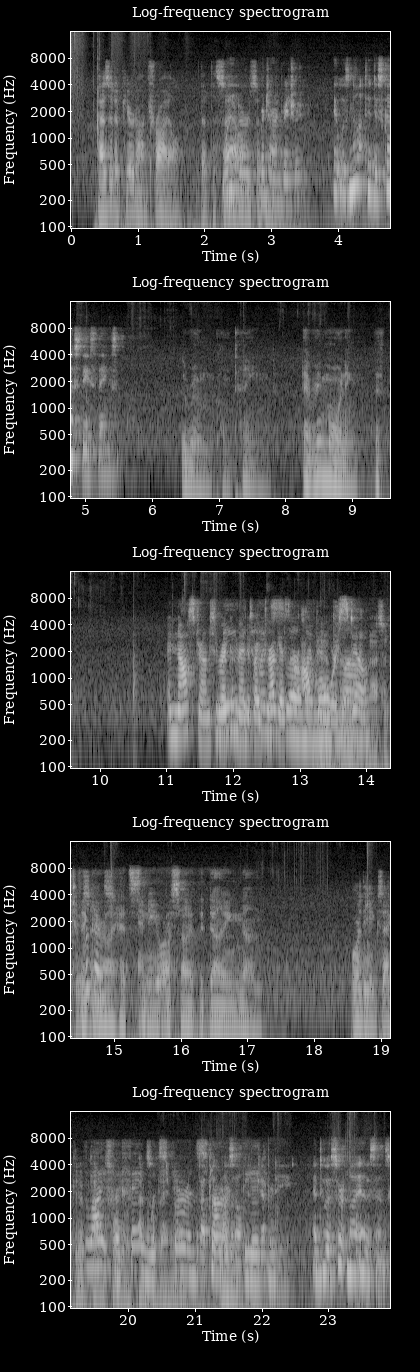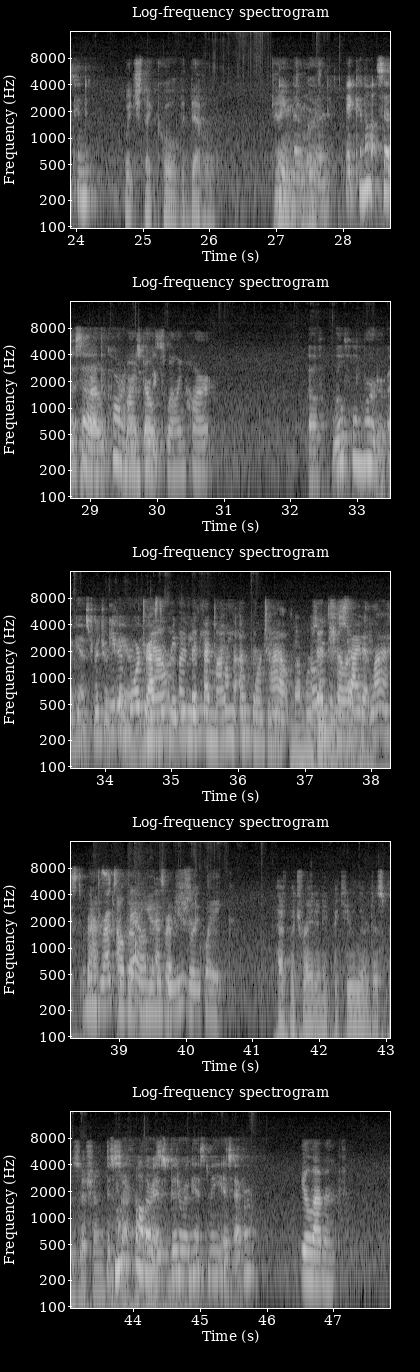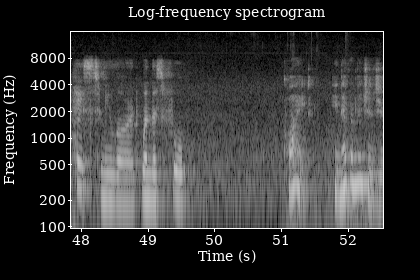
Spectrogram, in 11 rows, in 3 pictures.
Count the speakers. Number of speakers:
five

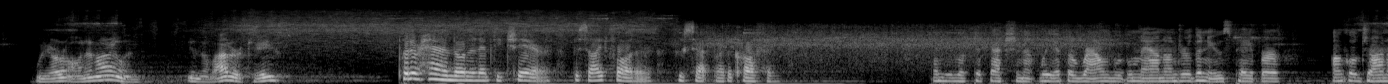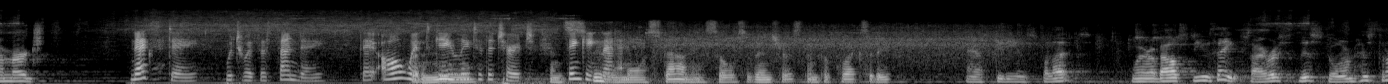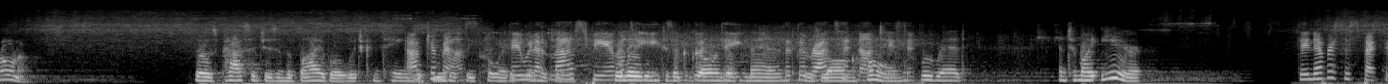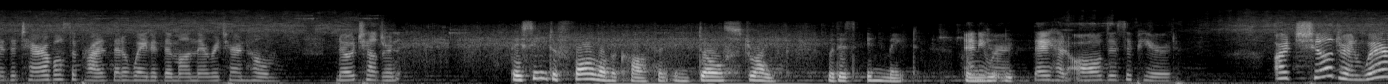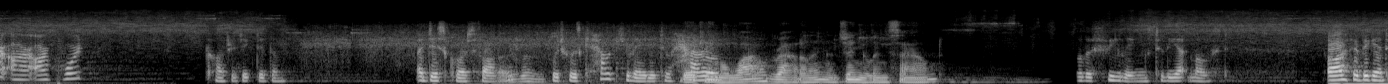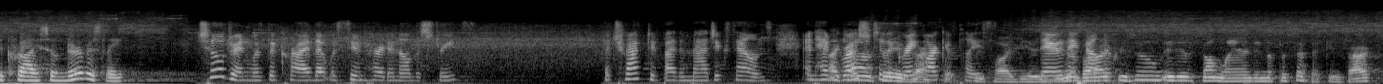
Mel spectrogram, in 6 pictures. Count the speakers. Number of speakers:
five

